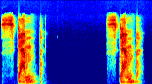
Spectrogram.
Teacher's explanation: The mouth automatically goes for the m to the same position where the p will be coming out.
